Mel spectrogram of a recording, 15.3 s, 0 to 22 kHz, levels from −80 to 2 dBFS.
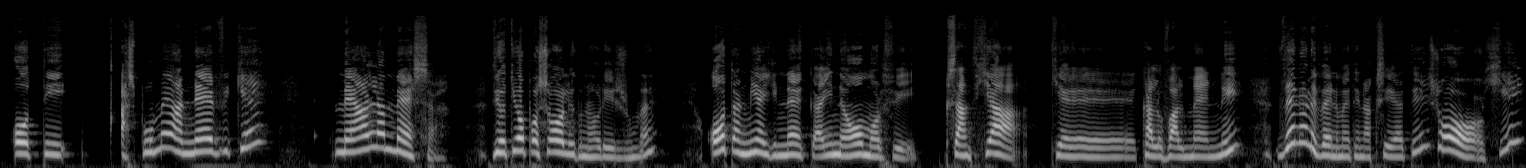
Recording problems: none

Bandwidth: 15.5 kHz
